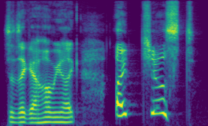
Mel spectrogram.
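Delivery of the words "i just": very high, slow sobbing whine; hammed-up tearful wife; mock crying. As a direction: wail it like a weepy pregnant wife. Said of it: "you're just crying".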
